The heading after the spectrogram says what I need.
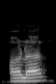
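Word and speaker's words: honor: হয় তখন এ বসে এইচের উচ্চারণ না হলে অনুচ্চারিত থাকলে যেমন অনার অনেস্ট এইরকম হলে এন বসবে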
